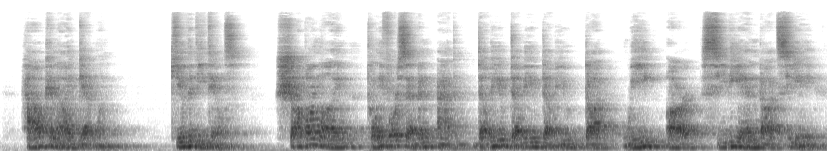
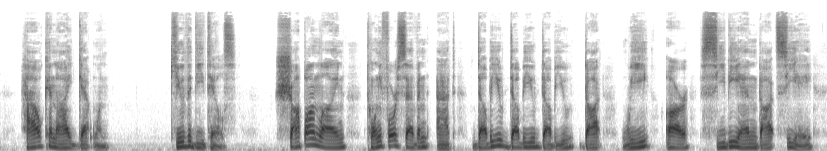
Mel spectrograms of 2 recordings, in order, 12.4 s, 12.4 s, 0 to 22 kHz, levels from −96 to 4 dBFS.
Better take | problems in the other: second | off-mic speech; far // room echo; noticeable; dies away in 0.8 s

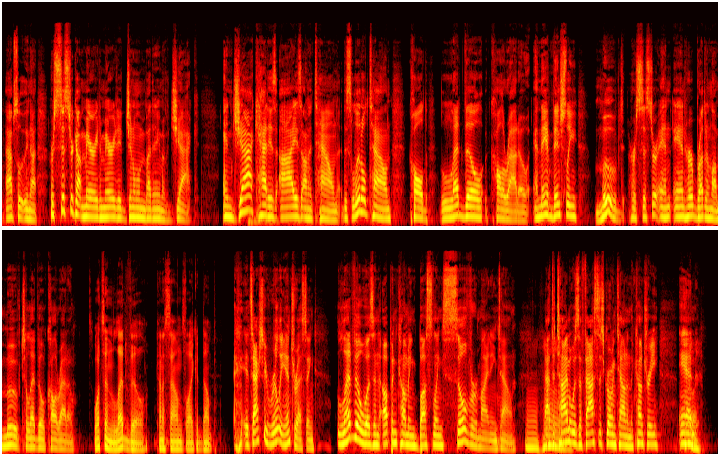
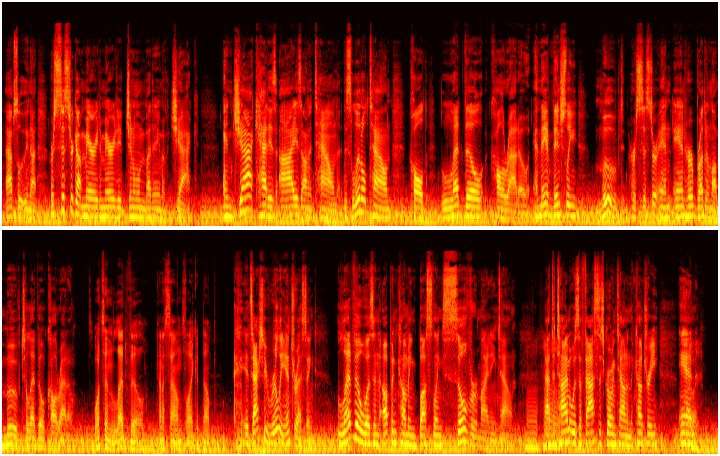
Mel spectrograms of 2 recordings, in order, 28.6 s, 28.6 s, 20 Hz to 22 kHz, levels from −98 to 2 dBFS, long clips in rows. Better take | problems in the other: first | low rumble; noticeable; throughout; 15 dB below the speech

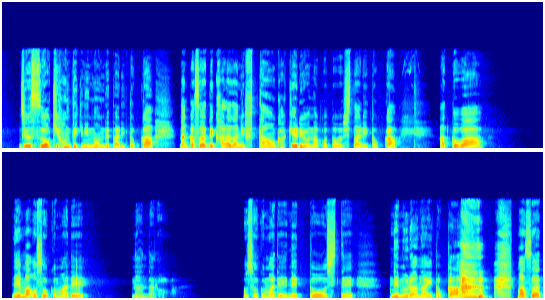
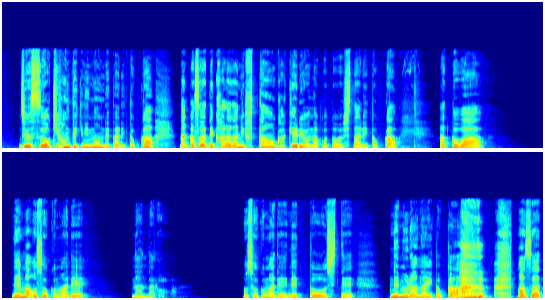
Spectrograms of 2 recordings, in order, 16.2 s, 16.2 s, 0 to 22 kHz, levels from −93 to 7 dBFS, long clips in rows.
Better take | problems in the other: second | thin; somewhat; fading below 350 Hz

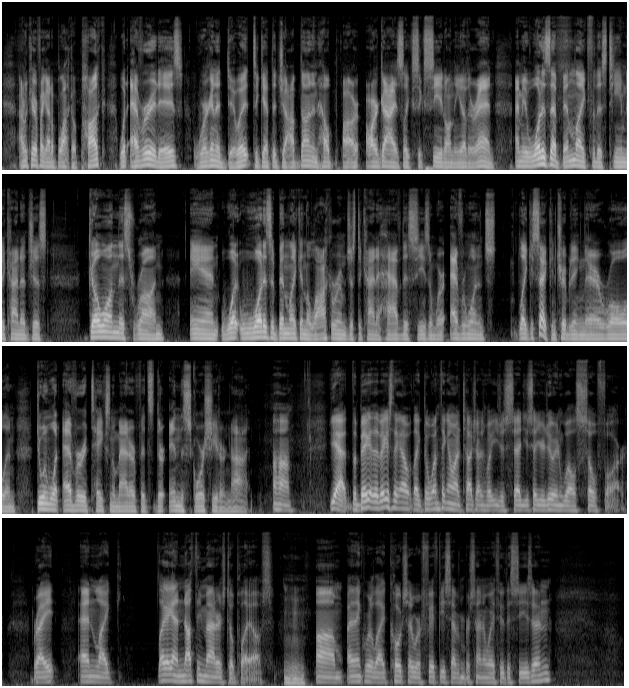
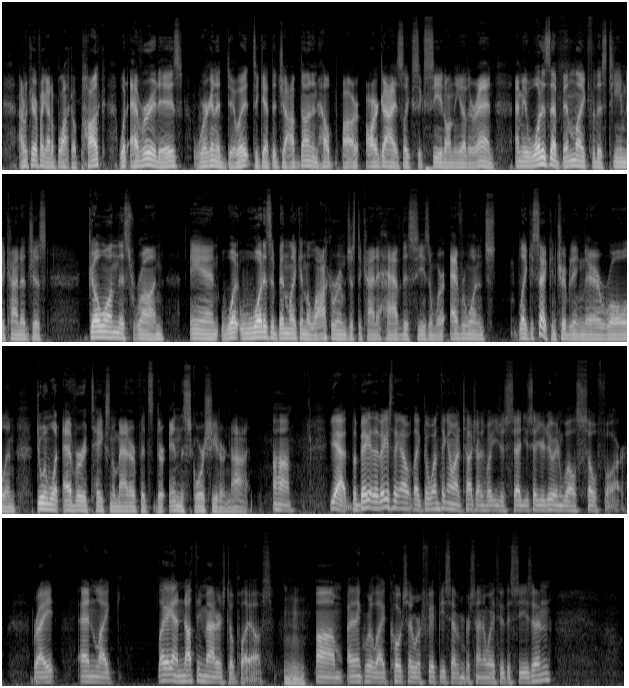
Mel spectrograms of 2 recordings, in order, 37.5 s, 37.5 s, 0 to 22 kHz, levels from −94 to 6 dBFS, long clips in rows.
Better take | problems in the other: first | muffled; very; fading above 3.5 kHz

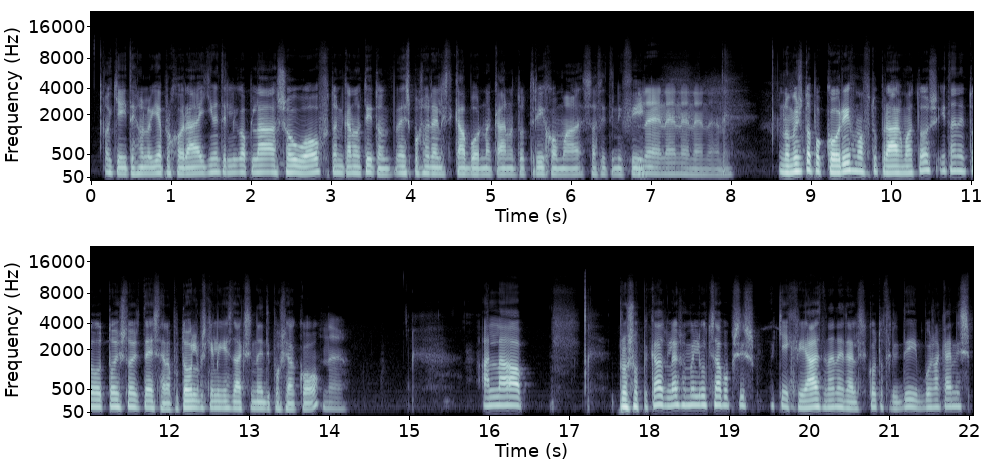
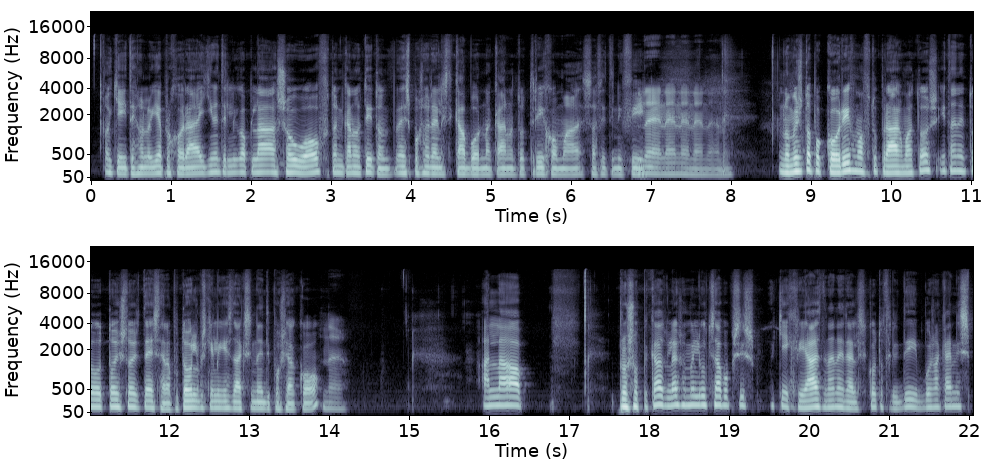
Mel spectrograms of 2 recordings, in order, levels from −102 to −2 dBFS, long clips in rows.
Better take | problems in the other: second | muffled; slightly; fading above 3 kHz

